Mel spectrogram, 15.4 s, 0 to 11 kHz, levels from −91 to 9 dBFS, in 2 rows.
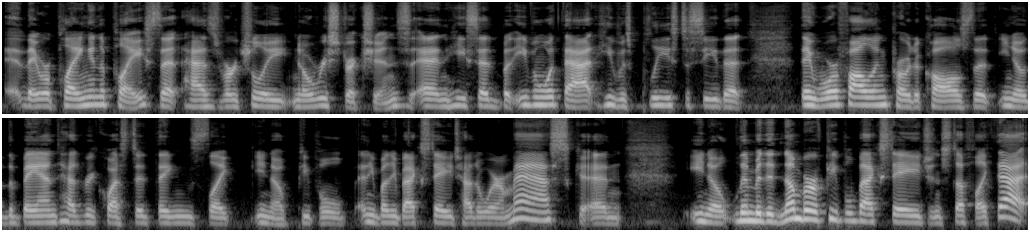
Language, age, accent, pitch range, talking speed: English, 40-59, American, 155-195 Hz, 230 wpm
